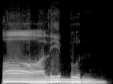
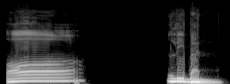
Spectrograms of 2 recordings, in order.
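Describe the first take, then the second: First: Tolibun lower and slow, ending on -un; slow Arabic contrast. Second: Toliban stretched very slowly and louder; slow Arabic demo; drawn-out nunation. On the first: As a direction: stress the -un of tolibun. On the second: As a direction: draw toliban out with full nunation. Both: Shown as a demonstration. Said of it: "Itu beda artinya".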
